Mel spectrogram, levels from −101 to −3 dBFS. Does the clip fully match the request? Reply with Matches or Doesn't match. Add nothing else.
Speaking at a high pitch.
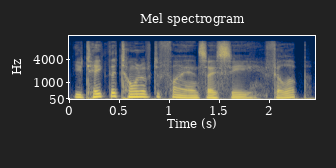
Doesn't match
